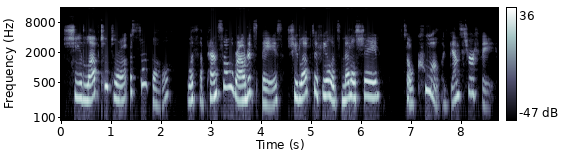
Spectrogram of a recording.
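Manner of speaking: lively storybook reading with voiced bits; picture-book read-aloud; reading to children. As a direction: read the silly poem to a child. Reads a funny rhyme book aloud.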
